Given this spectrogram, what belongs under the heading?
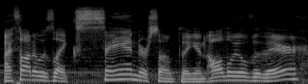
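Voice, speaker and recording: A woman streamer comments casually over a video game. Her voice is notably low for a woman, her manner informal and playful, with soft music underneath. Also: expressive, brisk. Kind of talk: casual gameplay reaction commentary.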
